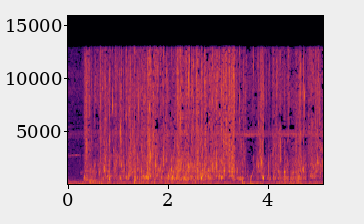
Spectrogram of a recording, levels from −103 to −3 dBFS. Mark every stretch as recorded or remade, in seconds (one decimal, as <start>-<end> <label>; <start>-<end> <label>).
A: 0.0-5.1 recorded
